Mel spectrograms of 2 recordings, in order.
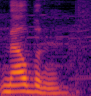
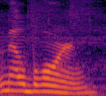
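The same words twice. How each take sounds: First: The R sound in the word is dropped. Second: The R sound in the word is pronounced. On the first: The speaker calls it right. "Just don't even pronounce the R" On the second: The speaker calls it wrong. "It's not Melbourne"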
